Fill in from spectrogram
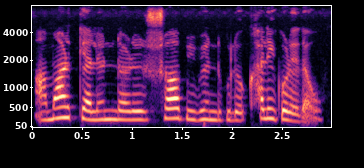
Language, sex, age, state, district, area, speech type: Bengali, female, 60+, West Bengal, Purba Bardhaman, urban, read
